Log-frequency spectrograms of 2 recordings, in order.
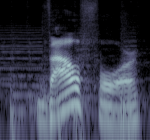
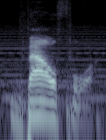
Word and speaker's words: Valefor: topic for you see in Japanese there is no symbol for the letter v as in velvet or Violet only b as in boy black and Bodacious so vow for would actually be pronounced bow for as in the bow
